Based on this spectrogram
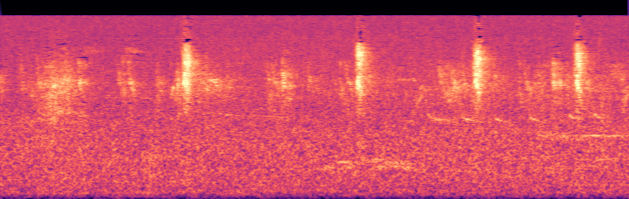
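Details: Olive-backed sunbird from a mangrove forest at the Sirinart Rajini centre; spaced, piercing high ticks roughly every second, heard above a steady hissing background with softer chirps in between.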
